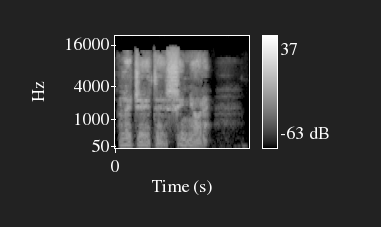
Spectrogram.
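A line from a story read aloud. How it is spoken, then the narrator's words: Low trembling voice. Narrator (Italian): disse con una voce bassa, tremante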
